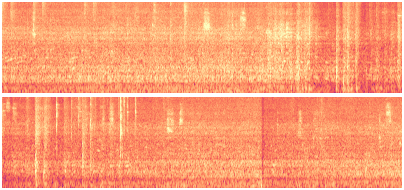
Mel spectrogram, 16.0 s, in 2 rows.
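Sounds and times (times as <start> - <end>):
train wheels rumbling on track: 0.0 - 16.0
wheels clicking over rail joints: 4.7 - 10.8.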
